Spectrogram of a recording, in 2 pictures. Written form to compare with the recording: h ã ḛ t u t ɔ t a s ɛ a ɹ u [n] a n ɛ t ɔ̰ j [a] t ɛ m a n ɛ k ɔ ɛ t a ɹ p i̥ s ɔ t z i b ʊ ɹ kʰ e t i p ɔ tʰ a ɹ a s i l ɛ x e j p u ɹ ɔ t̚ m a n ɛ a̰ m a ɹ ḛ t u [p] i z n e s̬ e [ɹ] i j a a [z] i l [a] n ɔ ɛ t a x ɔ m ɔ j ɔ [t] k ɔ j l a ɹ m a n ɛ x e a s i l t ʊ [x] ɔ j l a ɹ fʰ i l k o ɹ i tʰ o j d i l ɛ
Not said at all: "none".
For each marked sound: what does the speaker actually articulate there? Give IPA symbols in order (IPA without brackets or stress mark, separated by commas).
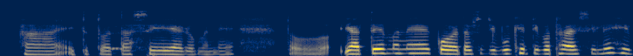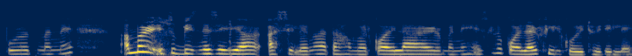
m, a, b, ɹ, s, ɛ, t, k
